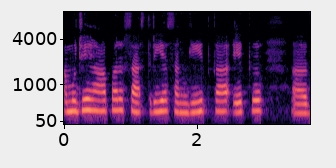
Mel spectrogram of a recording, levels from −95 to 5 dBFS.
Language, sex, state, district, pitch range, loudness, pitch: Hindi, female, Chhattisgarh, Raigarh, 225-250 Hz, -26 LUFS, 240 Hz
